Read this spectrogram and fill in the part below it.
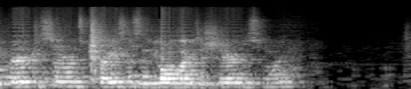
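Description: A man speaks calmly through a microphone in a room with some echo.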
